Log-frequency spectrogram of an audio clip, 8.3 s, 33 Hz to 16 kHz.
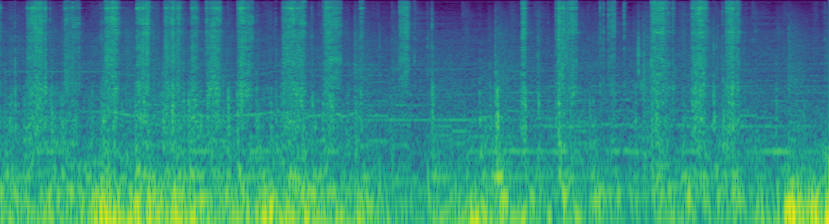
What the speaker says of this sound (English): take off the ground 10mm nut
